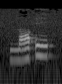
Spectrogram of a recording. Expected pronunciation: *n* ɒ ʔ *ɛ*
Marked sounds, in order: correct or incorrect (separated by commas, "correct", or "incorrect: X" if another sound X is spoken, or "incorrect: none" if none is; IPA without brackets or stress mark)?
correct, incorrect: e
